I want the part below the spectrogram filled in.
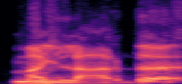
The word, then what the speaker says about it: Maillard: Maillard, sì.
